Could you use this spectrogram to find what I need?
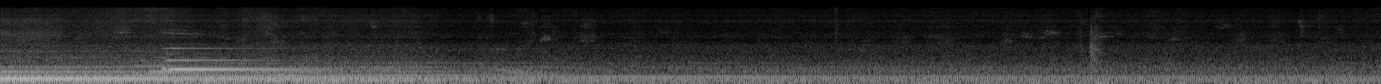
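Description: A keyboard plays sustained chords that slowly fade away.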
